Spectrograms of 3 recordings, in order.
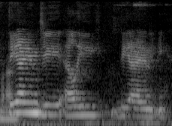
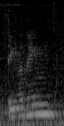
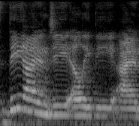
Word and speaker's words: Dingledine: It's Dingledine. Dingladine? Dinglading? I like Dinglading. We're gonna call him Dinglading. I'm just gonna keep all this in here. I was trying to figure it out. Just gonna Roger Dinglading. Just gonna butcher the name. Yeah. Yeah. Roger Dinglading. It's Dingledine for anyone interested.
